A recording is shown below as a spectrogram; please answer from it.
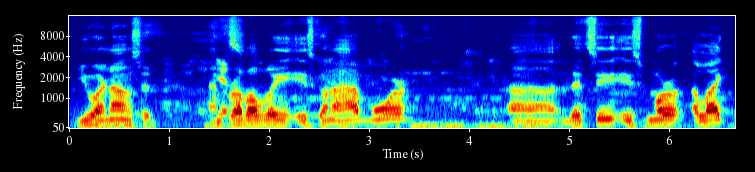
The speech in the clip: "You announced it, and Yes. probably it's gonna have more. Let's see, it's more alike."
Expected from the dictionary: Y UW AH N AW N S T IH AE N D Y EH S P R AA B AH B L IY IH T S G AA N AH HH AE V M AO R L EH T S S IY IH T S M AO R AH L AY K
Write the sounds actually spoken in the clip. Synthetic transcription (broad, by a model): Y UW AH N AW N S IH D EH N P R AA B AH B L IY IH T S G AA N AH HH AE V M AO R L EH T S S IY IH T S M AO R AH L AY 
